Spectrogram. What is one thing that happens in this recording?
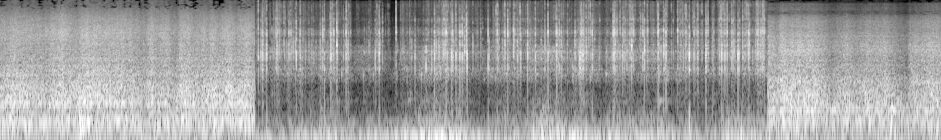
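Heavy rain pounds steadily on a car's windshield.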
